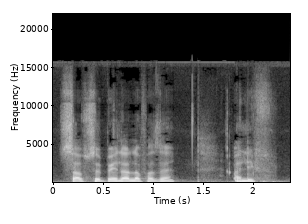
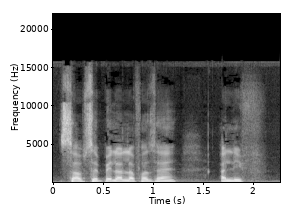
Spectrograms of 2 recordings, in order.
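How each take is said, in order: Both takes have the same delivery.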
